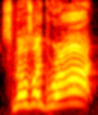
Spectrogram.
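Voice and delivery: high, loud hype man shout; energy drink ad. Acted. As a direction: sell it like a pumped-up ad. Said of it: "that's one of his favorite lines".

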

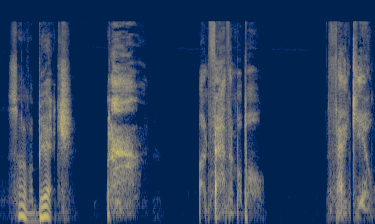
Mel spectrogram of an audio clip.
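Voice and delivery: whispered "Unfathomable" to yourself; soft self-congratulating whisper; triumphant whisper. Real, not acted. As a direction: whisper it, pleased you finally got it. Whispering triumph after getting word.

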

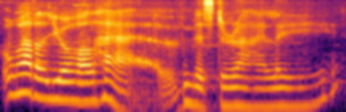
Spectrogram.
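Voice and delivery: mock sultry collector. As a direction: tease him with a sultry imitation. Wife imitates cute collector.

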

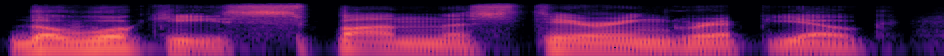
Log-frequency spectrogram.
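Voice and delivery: usual speaking voice

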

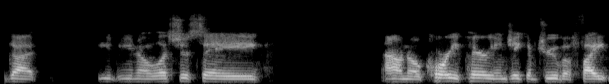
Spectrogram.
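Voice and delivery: ordinary talk, nothing marked

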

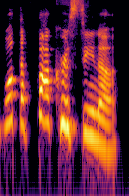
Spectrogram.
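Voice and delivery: exasperated at the constant calls; annoyed outburst. Retold or imitated. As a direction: bark it like an interrupted busy person. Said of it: "I was like".

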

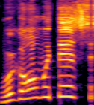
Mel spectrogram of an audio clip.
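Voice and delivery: high, incredulous mock question; baffled onlooker. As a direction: question it as a stunned colleague. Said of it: "Damon's looking around going".

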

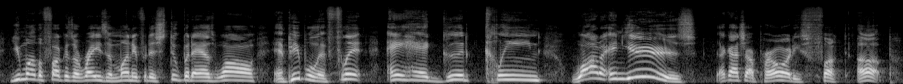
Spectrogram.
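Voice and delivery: fed-up outburst, rising in pitch; indignant rant. Real, not acted. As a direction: rant it, stretching out the key words. Indignant rant about Flint water.

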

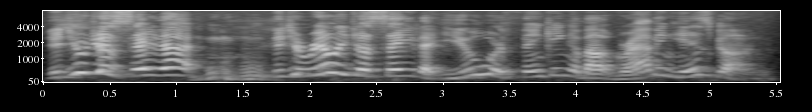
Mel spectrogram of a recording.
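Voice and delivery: high, loud, appalled questioning; incredulous challenge. Retold or imitated. Friend confronts woman about grabbing his gun, retold incredulity. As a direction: challenge them in high, emphatic disbelief.

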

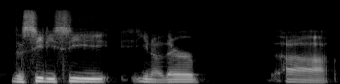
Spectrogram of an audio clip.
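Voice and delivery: usual speaking voice

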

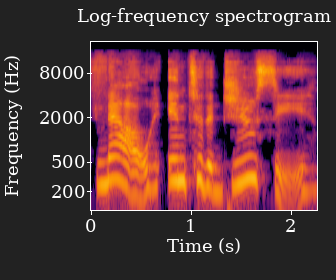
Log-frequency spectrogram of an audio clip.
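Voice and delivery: slow, drawn-out suggestive segue; lewd teasing. Pretend. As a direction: linger on each word suggestively.

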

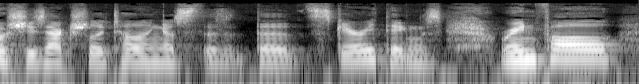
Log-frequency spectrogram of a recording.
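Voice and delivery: ordinary talk, nothing marked

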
